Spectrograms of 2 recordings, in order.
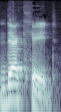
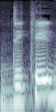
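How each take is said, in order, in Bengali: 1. প্রথম স্বরধ্বনিটি 'eh'-র মতো শোনায়। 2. প্রথম স্বরধ্বনিটি 'ee'-র মতো শোনায়। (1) "উচ্চারণটা আমরা করি ডেকেড" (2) "ডিকেড না"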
